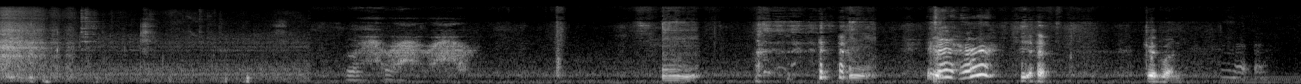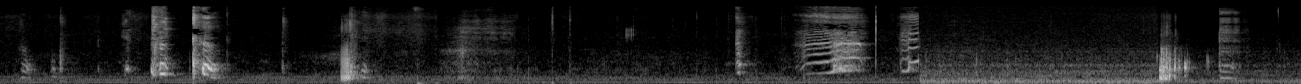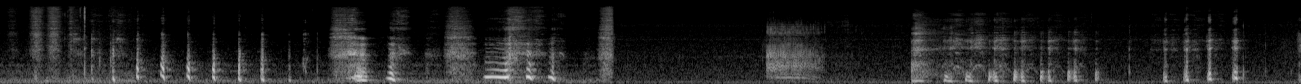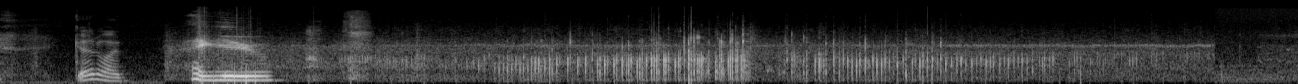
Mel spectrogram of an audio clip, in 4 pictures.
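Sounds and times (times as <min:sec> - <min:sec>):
people laughing: 0:00.0 - 0:01.0, 0:26.2 - 0:30.2, 0:35.2 - 0:38.5
baby's rattling fart: 0:24.6 - 0:25.0, 0:33.7 - 0:34.3, 0:42.1 - 0:49.9.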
